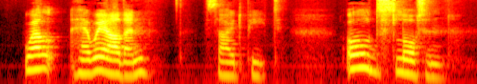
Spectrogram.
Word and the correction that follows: Slaughden: Joanne ducked her head back inside the car. "It's pronounced Slodden. I asked the woman at the hotel."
